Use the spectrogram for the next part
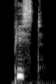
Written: pist

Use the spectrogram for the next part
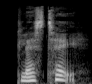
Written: glastag

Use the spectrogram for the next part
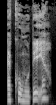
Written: akkommodere

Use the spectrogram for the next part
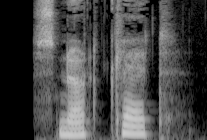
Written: snotklat

